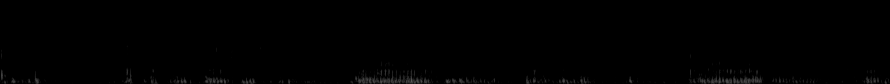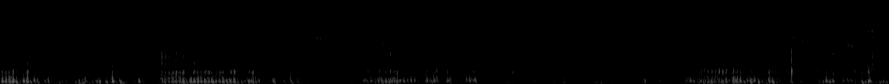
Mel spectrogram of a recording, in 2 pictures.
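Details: House cat purring as it is cuddled, a deep steady rumble rising in loud bursts with each breath roughly every one and a half to two seconds, quieter in between, with light rustles and small clicks of handling.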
